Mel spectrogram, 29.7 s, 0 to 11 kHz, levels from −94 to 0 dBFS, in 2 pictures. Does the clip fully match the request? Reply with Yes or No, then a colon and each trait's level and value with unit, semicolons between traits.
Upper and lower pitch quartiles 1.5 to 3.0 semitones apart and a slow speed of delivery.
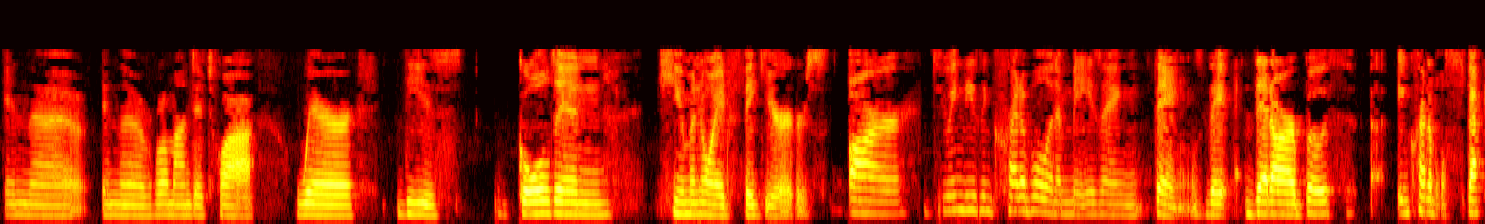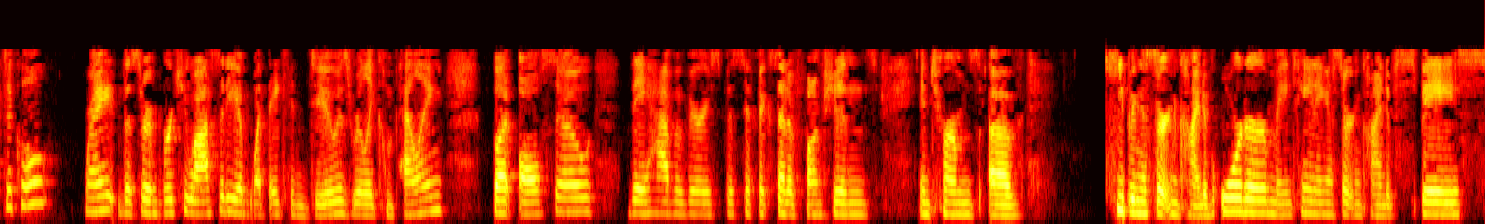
Yes: average, 2.7 semitones; slow, 125 wpm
